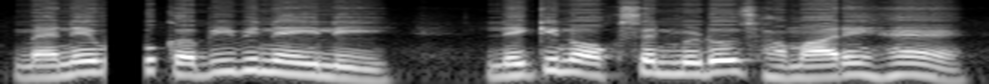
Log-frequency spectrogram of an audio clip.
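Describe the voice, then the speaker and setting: A man voicing an anxious, stubborn young neighbor who shouts in arguments. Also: a little high, moderate pace, no room sound, clean studio sound, lightly acted. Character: anxious young male neighbor, touchy and hot-headed.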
